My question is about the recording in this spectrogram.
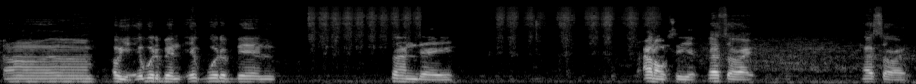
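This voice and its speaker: A man co-hosting a casual live show, chatting in a relaxed, joking, rambling way. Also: mid-range voice, slow, long pauses. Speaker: podcast co-host. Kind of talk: casual chat.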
